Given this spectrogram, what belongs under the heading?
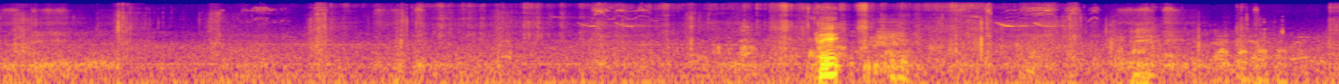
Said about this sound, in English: So, I'm greeted by a couple of dogs and people who are nice, friendly.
